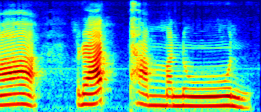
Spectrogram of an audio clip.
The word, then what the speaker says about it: รัฐธรรมนูญ: นะ คะ นัก เรียน คำ นี้ อ่าน ได้ สอง แบบ แบบ แรก อ่าน ว่า รัฐ ธรรมนูญ รัฐ ธรรมนูญ แบบ ที่ 2 อ่าน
